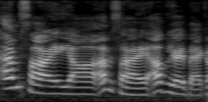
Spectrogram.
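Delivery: normal talking voice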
